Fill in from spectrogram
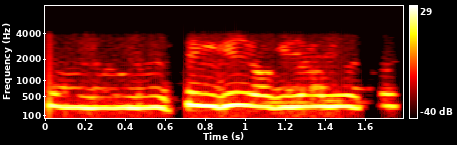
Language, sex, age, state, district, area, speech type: Urdu, male, 30-45, Bihar, Supaul, rural, conversation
